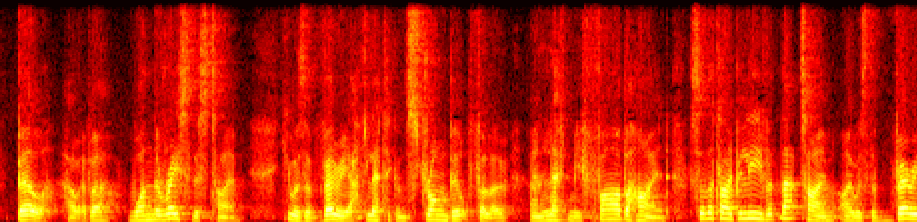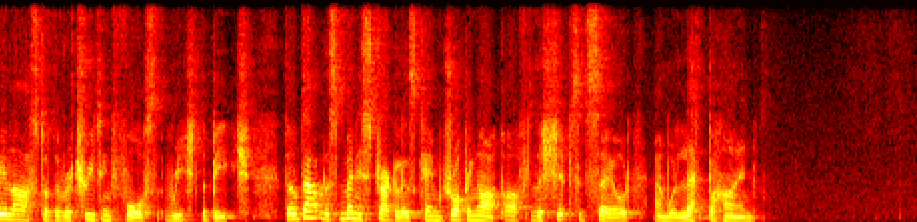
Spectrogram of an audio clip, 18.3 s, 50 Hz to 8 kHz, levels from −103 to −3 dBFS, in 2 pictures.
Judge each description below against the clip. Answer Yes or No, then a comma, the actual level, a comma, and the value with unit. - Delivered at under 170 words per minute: No, average, 195 wpm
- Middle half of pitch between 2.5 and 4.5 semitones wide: Yes, average, 4.1 semitones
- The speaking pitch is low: No, medium, 155 Hz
